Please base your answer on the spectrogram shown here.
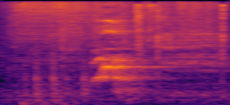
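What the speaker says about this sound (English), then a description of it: "Sorry, the dog's barking in the background." A dog gives a brief bark or yip in the background of an indoor room, a single faint short burst with no talk over it.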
